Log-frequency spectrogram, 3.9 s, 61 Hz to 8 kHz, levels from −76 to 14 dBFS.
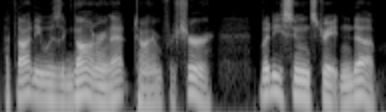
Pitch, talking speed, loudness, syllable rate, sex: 110 Hz, 235 wpm, -16 LUFS, 5.5 syllables/s, male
